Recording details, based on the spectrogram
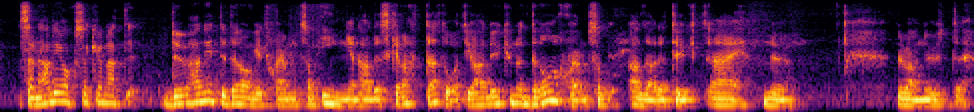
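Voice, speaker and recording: Noticeable background noise and audible room echo surround a man's voice. He talks at a moderate pace in a medium pitch with ordinary pitch variation. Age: 20s. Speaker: podcast co-host. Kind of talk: casual chat.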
